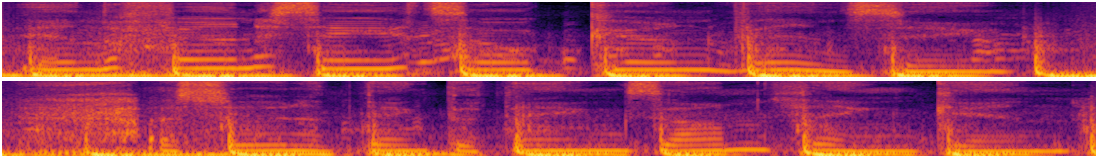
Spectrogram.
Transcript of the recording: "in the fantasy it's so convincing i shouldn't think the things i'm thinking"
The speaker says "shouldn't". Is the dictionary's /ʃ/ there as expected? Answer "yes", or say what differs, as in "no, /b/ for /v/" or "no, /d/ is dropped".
no, /s/ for /ʃ/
